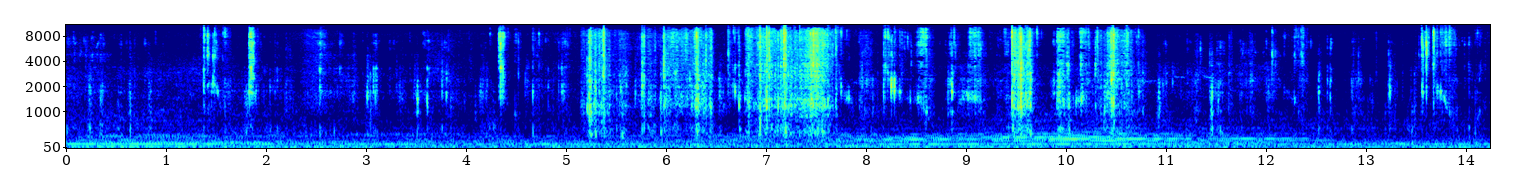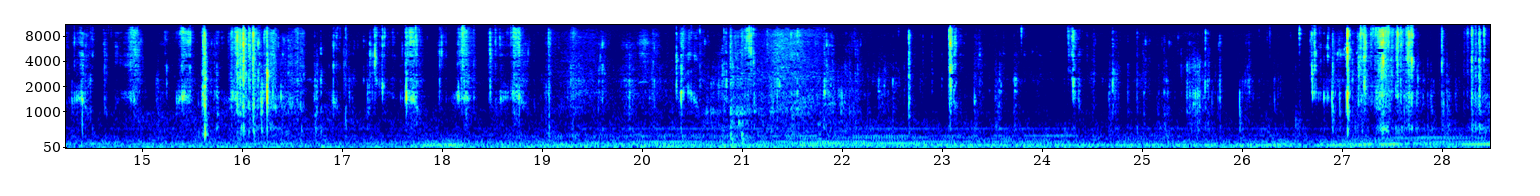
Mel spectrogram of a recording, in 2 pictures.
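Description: Close-up chewing and biting of a burger: wet mouth sounds with many small clicks and crunches, over a steady low hum. Near the end, a sip through a straw.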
